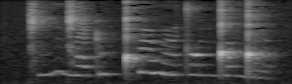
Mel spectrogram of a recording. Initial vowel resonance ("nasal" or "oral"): oral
